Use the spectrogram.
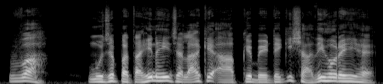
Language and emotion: Urdu, surprised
